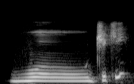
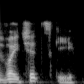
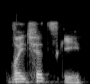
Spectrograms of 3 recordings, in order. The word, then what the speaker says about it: Wojcicki: Whoa, Jicky? You know, it so happens, Denise, I know how to say it. How to say it? It's Wojcicki.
